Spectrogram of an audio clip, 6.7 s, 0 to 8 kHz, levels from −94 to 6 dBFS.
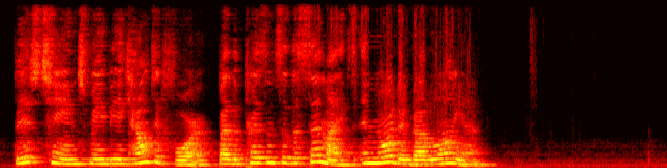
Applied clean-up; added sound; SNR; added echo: neural separator model SepFormer DNS4.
